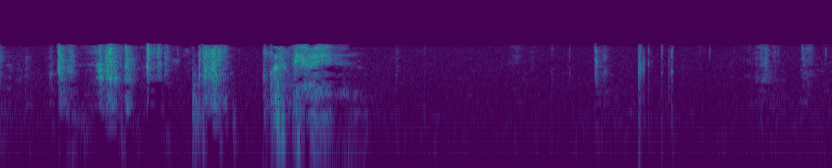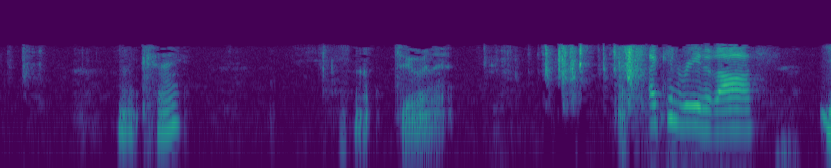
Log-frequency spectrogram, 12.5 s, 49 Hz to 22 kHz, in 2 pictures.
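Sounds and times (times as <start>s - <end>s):
paper rustling while being pushed into a printer tray: 0.0s - 1.8s, 3.8s - 6.7s, 9.8s - 11.4s
speech: 7.4s - 7.6s, 11.1s - 12.4s.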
